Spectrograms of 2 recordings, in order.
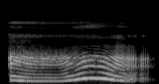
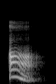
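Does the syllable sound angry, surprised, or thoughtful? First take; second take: thoughtful; angry. First: The pitch falls, then rises, sounding thoughtful. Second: The pitch falls sharply, sounding angry. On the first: "well, thinking sound. / falling down and then rising up" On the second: "no, angry sound. / falling down sharply"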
